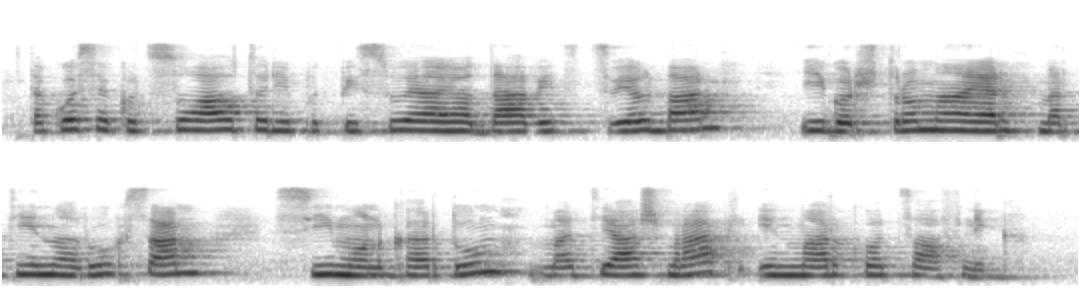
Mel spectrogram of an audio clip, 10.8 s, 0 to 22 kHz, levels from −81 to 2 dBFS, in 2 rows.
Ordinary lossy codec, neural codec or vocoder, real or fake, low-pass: none; none; real; 7.2 kHz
